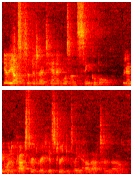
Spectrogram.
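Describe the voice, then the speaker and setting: A woman's voice: mid-range voice, steady tone, fast talker, natural voice. A woman playing a flippant, carefree young troublemaker with sarcastic, teasing delivery in a table read. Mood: wry. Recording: echoey room, far from mic.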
